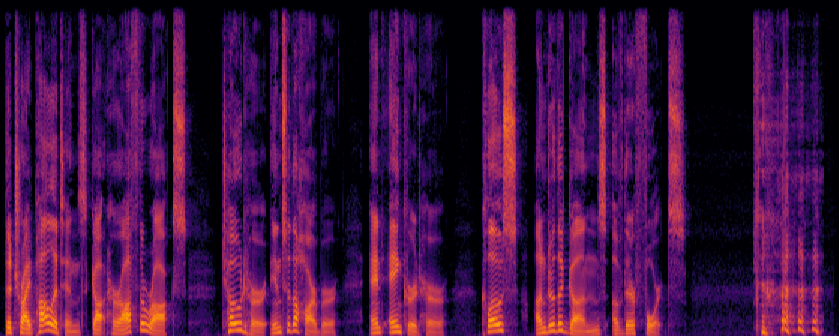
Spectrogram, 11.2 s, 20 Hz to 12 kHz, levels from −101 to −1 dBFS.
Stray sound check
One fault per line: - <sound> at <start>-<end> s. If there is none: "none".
- laugh at 10.0-11.0 s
